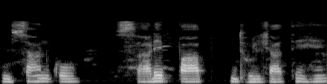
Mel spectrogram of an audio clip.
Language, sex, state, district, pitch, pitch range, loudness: Hindi, male, Bihar, Samastipur, 130 Hz, 130-140 Hz, -20 LUFS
